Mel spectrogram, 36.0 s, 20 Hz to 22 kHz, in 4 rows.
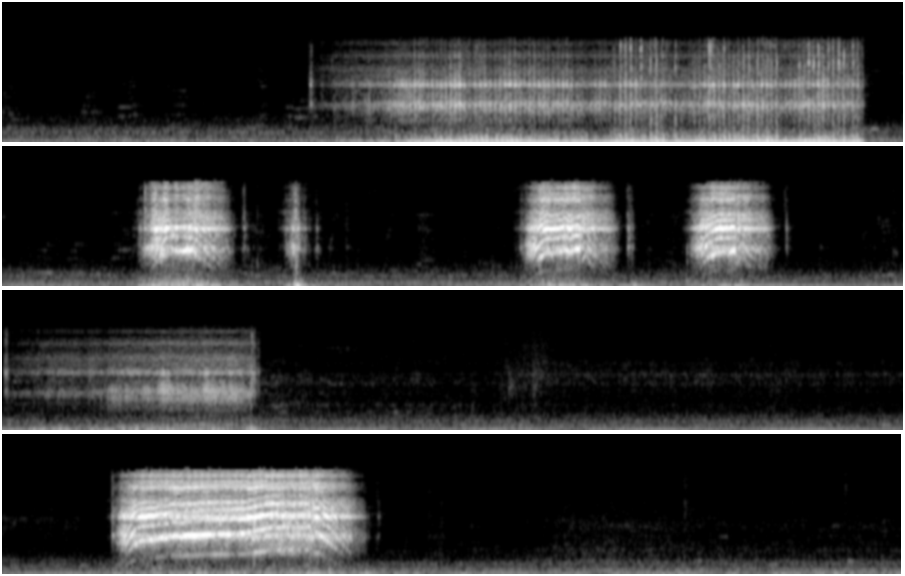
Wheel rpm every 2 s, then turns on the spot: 0, 0, 20, 20, 10, 30, 0, 40, 20, 10, 10, 0, 0, 0, 130, 30, 0, 0.
4-10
